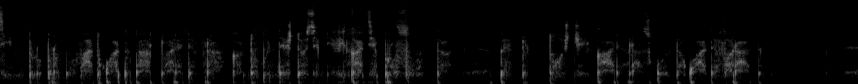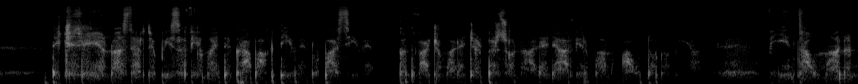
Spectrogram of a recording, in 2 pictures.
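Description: A woman reading aloud in a hoarse whisper, her voice reduced by severe laryngitis, with a brief pause about eight seconds in.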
